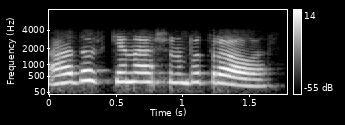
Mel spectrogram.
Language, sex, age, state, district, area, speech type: Kashmiri, female, 18-30, Jammu and Kashmir, Baramulla, rural, conversation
